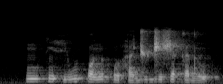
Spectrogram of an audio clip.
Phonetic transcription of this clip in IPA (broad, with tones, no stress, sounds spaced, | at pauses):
m u˦ k ĩ˦˨ h i˧ w u˦ k͡p ɔ˧ n o˧ k͡p o˨ h a˨ d͡ʒ u˧ d͡ʒ ɛ˧ ʃ a˧ k a˨ d ũ˨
